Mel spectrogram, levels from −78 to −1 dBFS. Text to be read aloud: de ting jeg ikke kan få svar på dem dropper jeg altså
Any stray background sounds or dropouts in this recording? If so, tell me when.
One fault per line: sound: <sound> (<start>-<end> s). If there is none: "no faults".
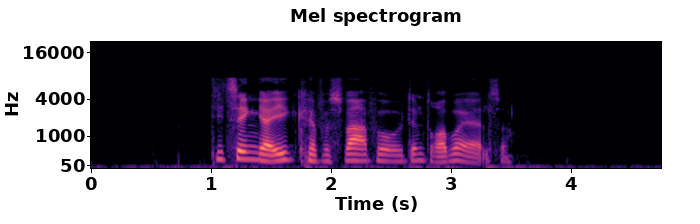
no faults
